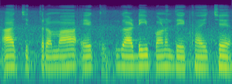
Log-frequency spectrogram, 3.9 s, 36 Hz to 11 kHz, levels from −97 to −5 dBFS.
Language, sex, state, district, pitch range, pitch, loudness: Gujarati, male, Gujarat, Gandhinagar, 115-125 Hz, 120 Hz, -20 LUFS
